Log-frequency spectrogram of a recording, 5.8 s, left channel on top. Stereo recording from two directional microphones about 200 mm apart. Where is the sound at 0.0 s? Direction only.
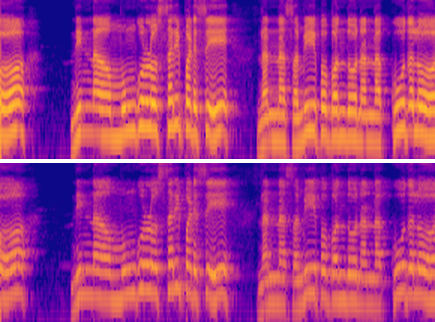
45° left (ahead or behind).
